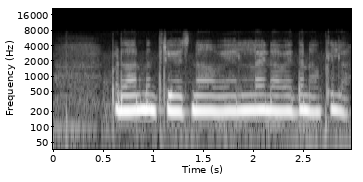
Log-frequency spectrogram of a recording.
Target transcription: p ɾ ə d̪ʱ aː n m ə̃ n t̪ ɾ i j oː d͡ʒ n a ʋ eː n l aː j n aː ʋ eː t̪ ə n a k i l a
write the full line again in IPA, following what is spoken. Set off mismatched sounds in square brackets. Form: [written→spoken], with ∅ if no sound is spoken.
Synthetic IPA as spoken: p ɾ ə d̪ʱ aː n m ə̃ n t̪ ɾ i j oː d͡ʒ n a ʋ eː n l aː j n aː ʋ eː [t̪→d̪] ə n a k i l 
